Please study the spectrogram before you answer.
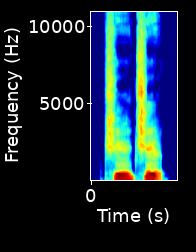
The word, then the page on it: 直至: zhí zhì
